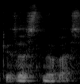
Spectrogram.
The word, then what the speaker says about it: Casasnovas: Casasnovas, il paraît qu'il faut prononcer le S.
